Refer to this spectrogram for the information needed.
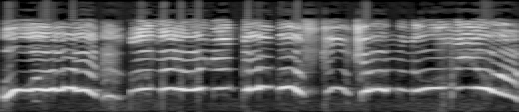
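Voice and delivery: yüksek, yavaş, korkmuş bağırış; korku. Acted. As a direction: hayalet görmüş gibi bağır. Murat hayaletlerden korkuyor. (uçağı basılan Murat korkuyla bağırıyor)

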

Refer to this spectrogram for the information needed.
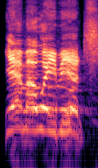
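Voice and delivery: high, loud gloating cheer; triumphant shout. Real, not acted. Gamer gloating at the fooled unicorn, loud. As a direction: crow over the win.

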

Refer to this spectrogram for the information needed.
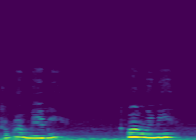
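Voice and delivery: very high, sweet coax; coaxing puppy talk. Real, not acted. Owner coaxing her puppy into its house, high coo.

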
